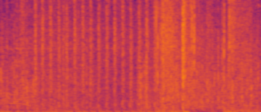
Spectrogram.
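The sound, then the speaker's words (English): Rapid gunfire in the video game Battlefield, with a tech chopper firing, rattles continuously in dense, evenly spaced bursts, loud and steady, with a couple of heavier low thuds standing out near the end. “Oh, there's a tech chopper at the top that just shot me.”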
